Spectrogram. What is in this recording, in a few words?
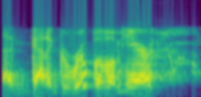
sees multiple enemies, professional fem; vo; Counter Strike Model Pack; CS:GO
